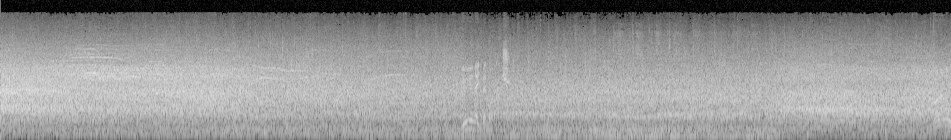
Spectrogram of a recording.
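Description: A stadium crowd roars and chants steadily throughout.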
